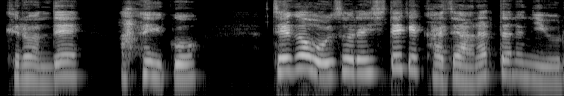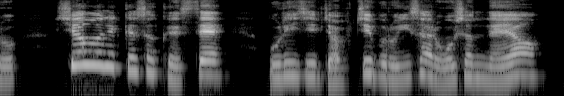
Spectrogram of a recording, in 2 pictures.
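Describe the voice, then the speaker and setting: A woman telling a first-person family story as scripted narration, in an even, reflective tone. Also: a little high, moderate pace, few pauses.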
